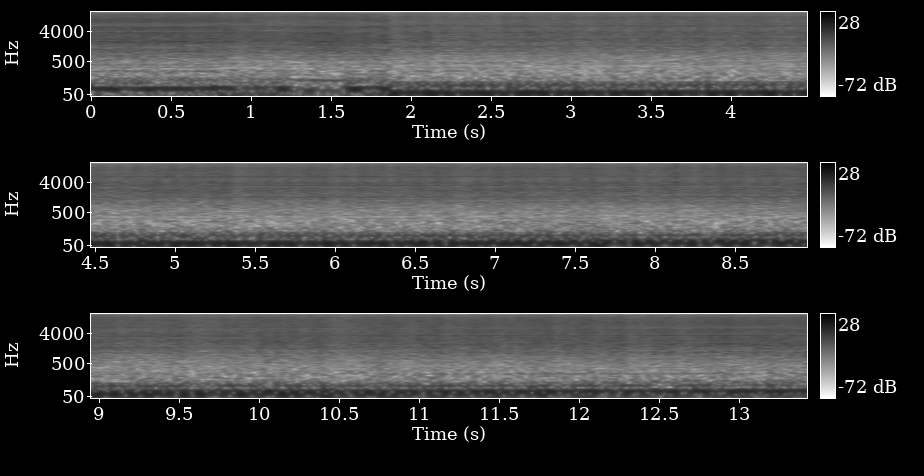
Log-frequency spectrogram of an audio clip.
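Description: Tyres roll on a highway with a steady hiss.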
